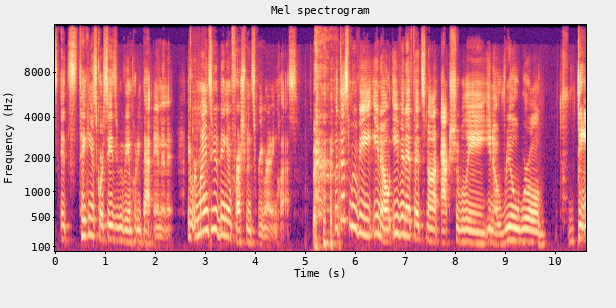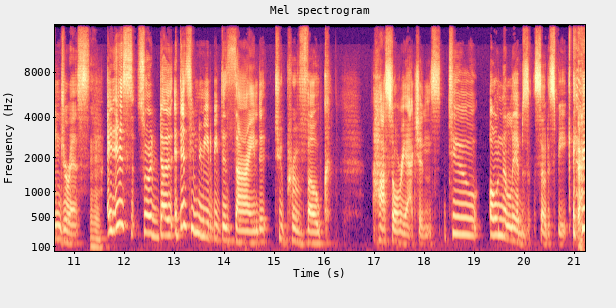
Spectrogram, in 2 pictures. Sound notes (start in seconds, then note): 5.2 laughs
